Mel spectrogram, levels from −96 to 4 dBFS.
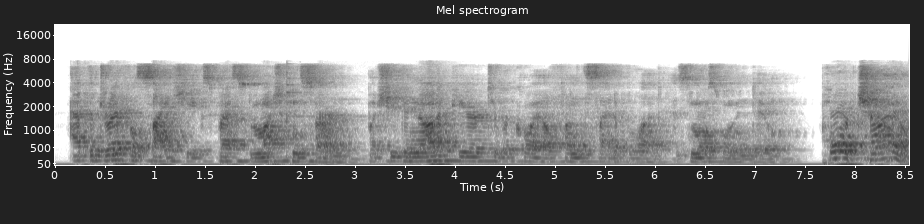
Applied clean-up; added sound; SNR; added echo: none; Acoustic guitar; 19 dB; reverberation time 0.7 s.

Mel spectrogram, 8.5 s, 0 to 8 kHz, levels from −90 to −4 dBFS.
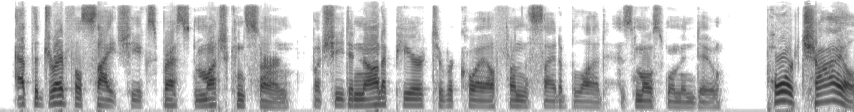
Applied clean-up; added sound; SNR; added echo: none; none; none; none.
